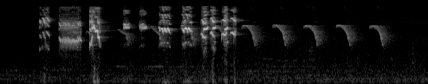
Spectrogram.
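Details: Orange-headed thrush song used as therapy for a bird slow to sing: a dense, scratchy burst of rapid, varied chirps, followed by five evenly spaced, softer high notes, each falling steeply.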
